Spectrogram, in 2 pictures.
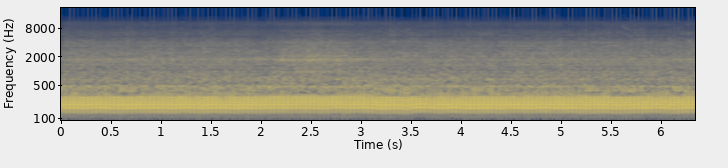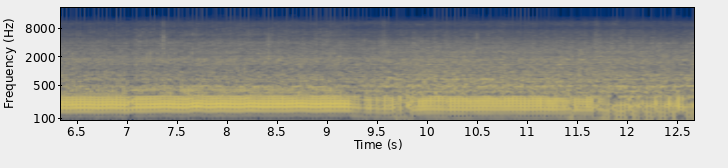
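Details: Single-cylinder engine from an old power washer, fitted with a muffler and a 6.5 HP torque converter clutch, driving a tricycle on a ride: steady drone shifting with load, no slipping or hesitation; picks up well, runs normally.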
